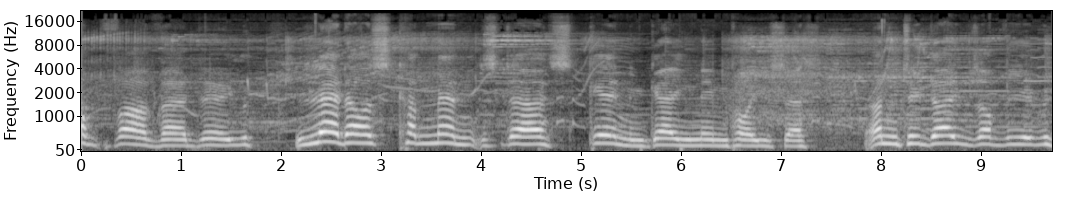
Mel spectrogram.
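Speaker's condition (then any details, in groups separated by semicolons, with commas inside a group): Ataxia; speech recently worse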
